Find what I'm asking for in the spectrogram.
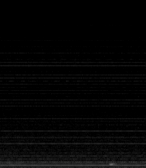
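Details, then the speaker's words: Anycubic Wash&Cure station, spin motor running without the wash tank as requested by support: steady, even hum with no rattle, wobble or grinding; motor itself normal, vibration appears only with the water-filled tank fitted. "i don't have a a reference since this is the first cleaning station i've had from them but the motor sounds fine um just seems to be the problem when i put the uh the tank on it and um it's got water in it"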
